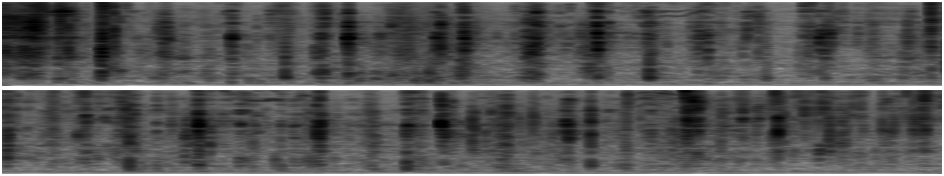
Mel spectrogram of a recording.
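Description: Close-miked chewing of a fried chicken burger: an irregular run of small crunches and mouth clicks.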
